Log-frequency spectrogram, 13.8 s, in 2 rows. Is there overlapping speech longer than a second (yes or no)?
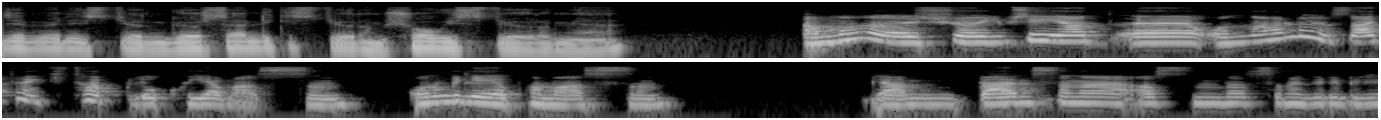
no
